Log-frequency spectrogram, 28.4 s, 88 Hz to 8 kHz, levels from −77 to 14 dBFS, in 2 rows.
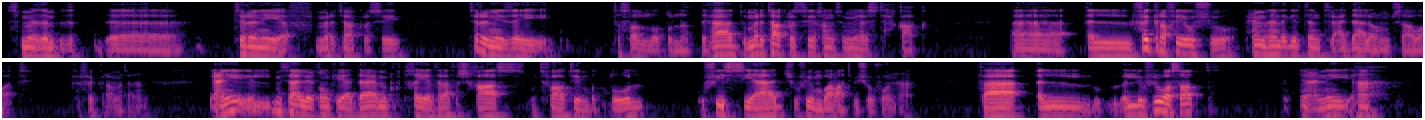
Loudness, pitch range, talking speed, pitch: -25 LUFS, 95-115 Hz, 95 wpm, 105 Hz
